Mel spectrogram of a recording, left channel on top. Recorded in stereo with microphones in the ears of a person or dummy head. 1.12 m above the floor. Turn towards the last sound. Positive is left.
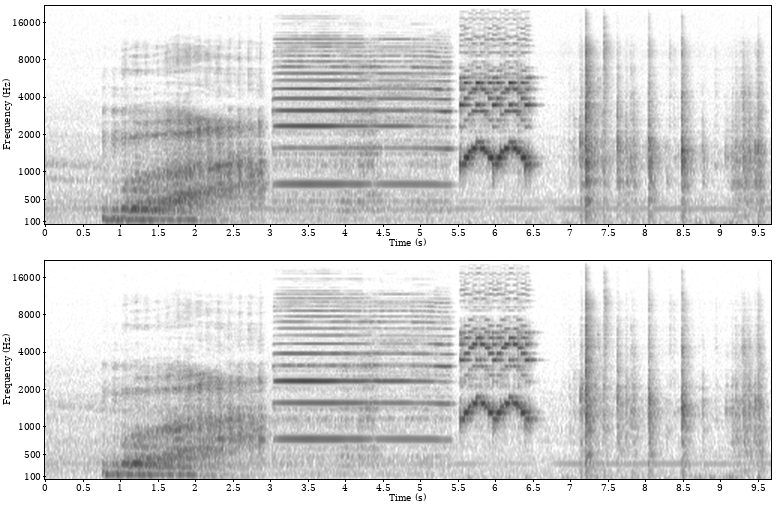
turn(degrees=50)  # may be behind; listen again after turning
